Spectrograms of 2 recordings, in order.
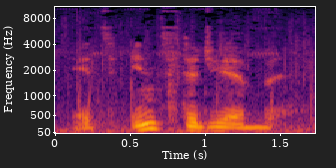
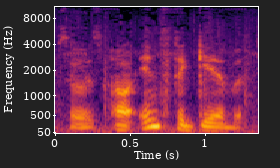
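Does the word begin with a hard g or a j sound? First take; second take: j sound; hard g. First: The g is said as in giblets. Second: The g is not said as in giblets. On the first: The speaker calls it right. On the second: The speaker calls it wrong.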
